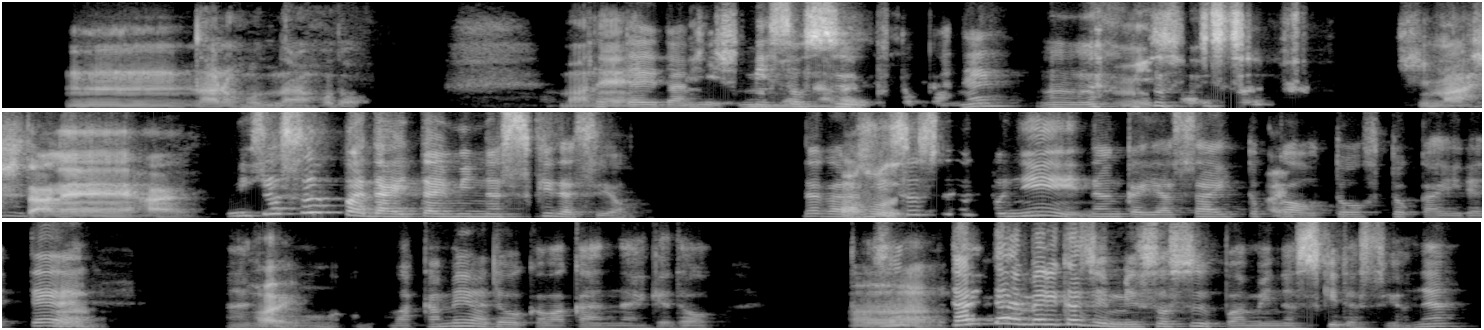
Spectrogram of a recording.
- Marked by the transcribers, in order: other background noise
- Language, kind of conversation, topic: Japanese, unstructured, 最近のニュースで希望を感じたのはどんなことですか？
- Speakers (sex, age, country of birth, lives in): female, 60-64, Japan, United States; male, 45-49, Japan, United States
